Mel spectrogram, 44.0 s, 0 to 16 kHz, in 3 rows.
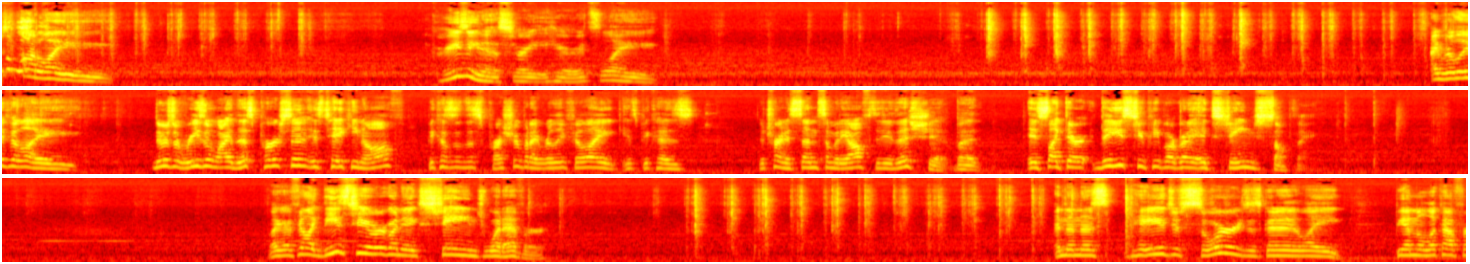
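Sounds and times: cards being shuffled by hand: 0.0s - 3.5s, 6.6s - 14.6s, 35.8s - 40.7s.

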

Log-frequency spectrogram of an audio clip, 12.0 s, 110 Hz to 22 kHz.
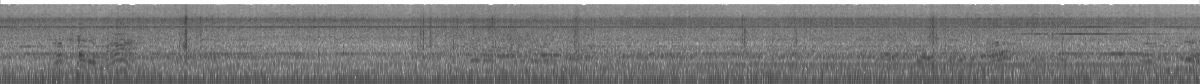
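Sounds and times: machinery high whine: 0.0s - 12.0s
machinery low hum: 0.0s - 12.0s.

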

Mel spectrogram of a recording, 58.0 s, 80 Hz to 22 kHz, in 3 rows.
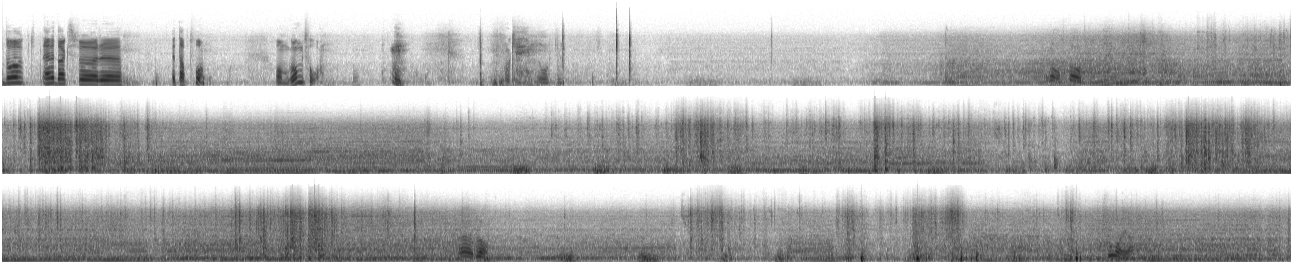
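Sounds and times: car engine revving under acceleration: 11.8s - 58.0s.

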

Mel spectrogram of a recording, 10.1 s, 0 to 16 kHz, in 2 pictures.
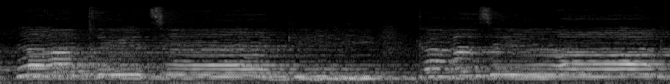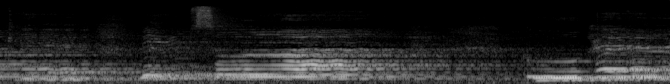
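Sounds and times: group singing a cappella: 0.0s - 10.0s.

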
